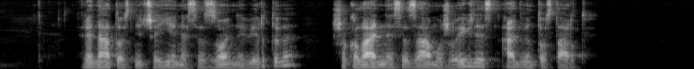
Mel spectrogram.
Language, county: Lithuanian, Vilnius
